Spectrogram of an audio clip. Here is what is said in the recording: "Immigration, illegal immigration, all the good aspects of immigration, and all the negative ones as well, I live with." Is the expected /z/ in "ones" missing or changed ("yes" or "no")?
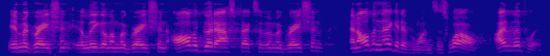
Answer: no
